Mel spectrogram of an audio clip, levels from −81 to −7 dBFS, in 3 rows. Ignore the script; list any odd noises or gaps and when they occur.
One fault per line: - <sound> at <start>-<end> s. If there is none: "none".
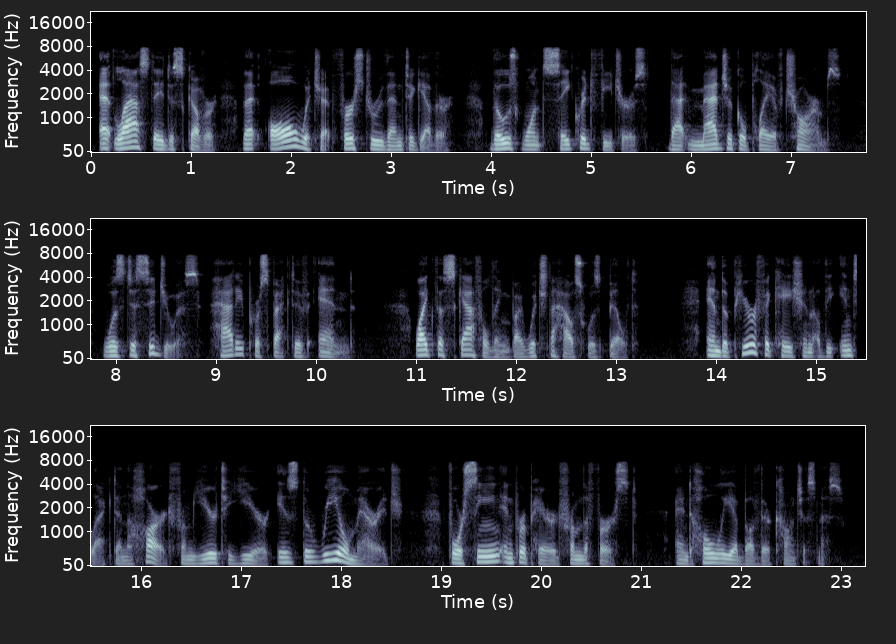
- dropout at 15.4-15.5 s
